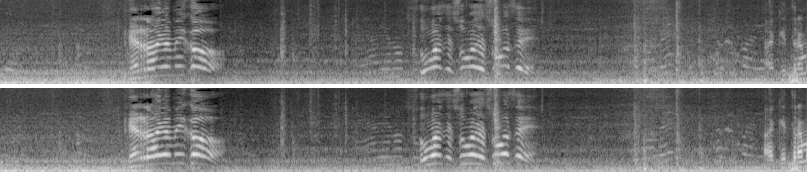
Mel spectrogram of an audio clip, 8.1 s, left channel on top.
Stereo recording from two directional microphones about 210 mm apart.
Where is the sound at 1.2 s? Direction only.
90° right.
